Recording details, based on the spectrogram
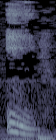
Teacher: E is very high front, E, with the tongue quite high up near the front of the mouth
